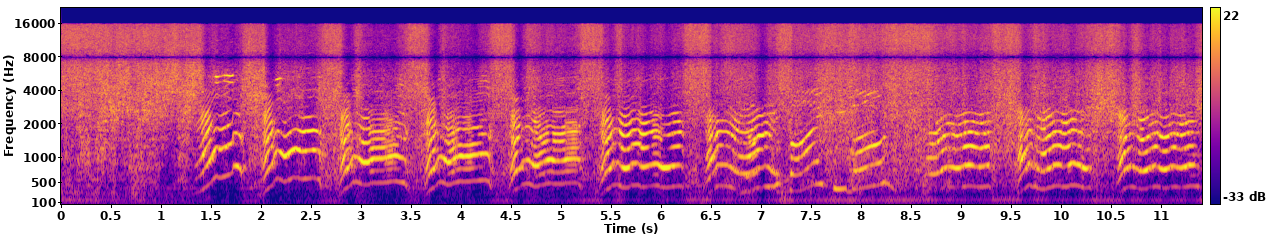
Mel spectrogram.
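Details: Siberian Husky named Thunder crying and howling while being groomed, a long run of wavering yowls and yips roughly once per second, each bending up then sliding down, with a constant blower-like hiss behind.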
